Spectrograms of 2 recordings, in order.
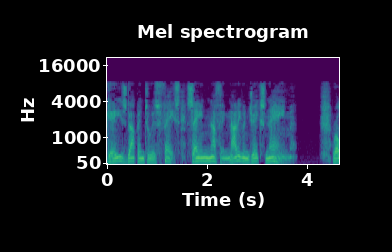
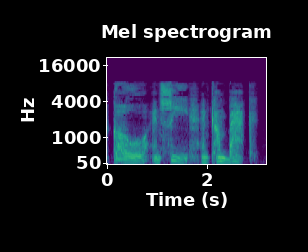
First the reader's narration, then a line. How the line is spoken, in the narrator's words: Roland repeated in a whisper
